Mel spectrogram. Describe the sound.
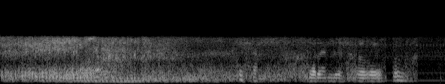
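A car passes in the street, its broad rushing engine roar steady at first and then fading away over a few seconds, heard over a thin phone line before brief faint voice fragments.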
